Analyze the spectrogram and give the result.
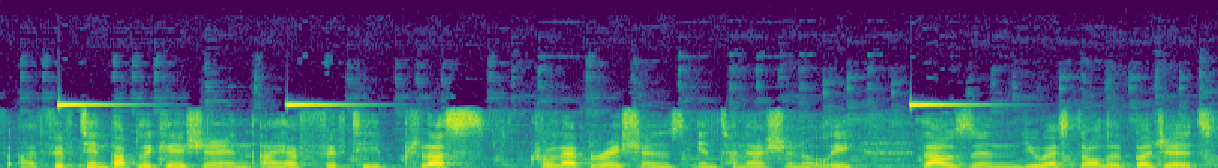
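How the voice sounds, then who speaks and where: Her voice is low and darkish: a Cantonese-speaking woman in her thirties from Hong Kong, with the accent to match, giving career advice on video. She talks earnestly to a camera that frames her mid-shot, explaining clearly in slightly non-native phrasing. The small room behind her is plain, and the recording sounds a bit dull, with faint music underneath.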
